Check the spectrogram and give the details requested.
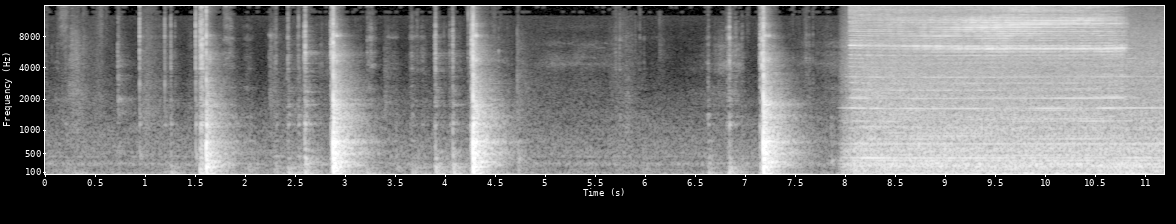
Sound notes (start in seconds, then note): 4.2 tool banging; 7.9 machine whirring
